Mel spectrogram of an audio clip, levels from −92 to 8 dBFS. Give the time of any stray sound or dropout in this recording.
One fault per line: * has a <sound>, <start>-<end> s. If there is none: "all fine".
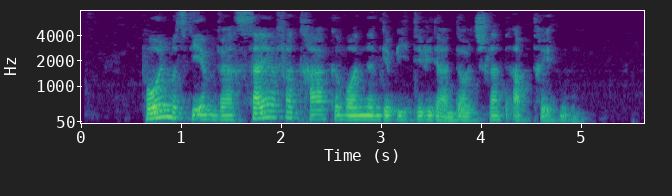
all fine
